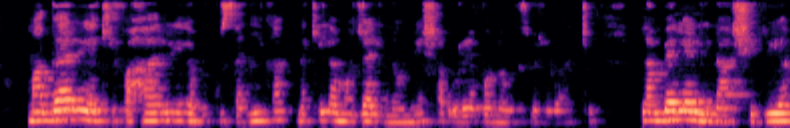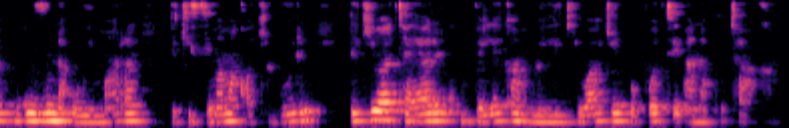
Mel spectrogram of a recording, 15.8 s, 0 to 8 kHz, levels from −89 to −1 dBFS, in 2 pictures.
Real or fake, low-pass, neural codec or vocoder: real; 7.2 kHz; none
